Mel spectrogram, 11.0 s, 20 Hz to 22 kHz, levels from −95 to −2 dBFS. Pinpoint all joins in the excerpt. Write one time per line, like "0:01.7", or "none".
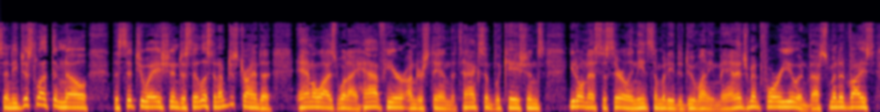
none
